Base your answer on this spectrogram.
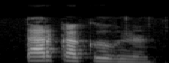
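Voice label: "таркакывны", Komi, female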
